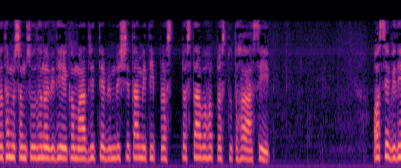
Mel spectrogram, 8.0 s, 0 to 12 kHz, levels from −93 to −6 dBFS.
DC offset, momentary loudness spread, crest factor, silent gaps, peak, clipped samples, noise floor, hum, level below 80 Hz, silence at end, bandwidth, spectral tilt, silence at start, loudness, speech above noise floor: under 0.1%; 7 LU; 18 dB; none; -12 dBFS; under 0.1%; -62 dBFS; none; -68 dBFS; 0 s; 8 kHz; -4 dB/octave; 0 s; -30 LUFS; 33 dB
